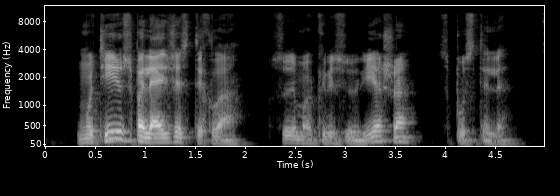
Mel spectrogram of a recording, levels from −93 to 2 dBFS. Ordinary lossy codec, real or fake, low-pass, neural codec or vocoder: MP3, 96 kbps; real; 9.9 kHz; none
